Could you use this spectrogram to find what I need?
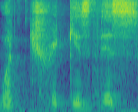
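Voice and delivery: hushed, whispered mutter to himself. Narrator describing Acererak watching the players, Acererak whispering to himself. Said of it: "hear him whisper to himself".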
